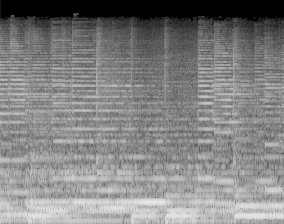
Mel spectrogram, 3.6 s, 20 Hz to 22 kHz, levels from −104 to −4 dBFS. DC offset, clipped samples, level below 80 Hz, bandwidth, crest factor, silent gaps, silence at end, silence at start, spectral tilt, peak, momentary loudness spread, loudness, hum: under 0.1%; under 0.1%; -36 dBFS; 14 kHz; 12 dB; none; 0 s; 0 s; -5 dB/octave; -6 dBFS; 1 LU; -17 LUFS; none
